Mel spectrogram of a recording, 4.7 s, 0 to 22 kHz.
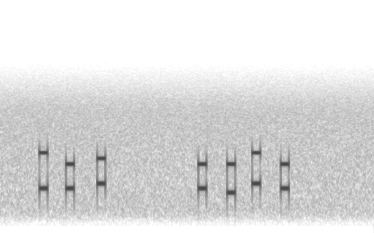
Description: DTMF, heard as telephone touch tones, dialled by hand, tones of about 100 ms. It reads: 648 4194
